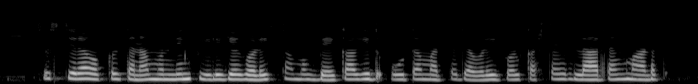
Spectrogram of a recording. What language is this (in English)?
Kannada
